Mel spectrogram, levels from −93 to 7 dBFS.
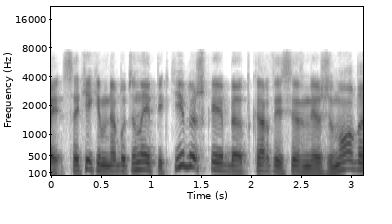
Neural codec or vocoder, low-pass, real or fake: autoencoder, 48 kHz, 32 numbers a frame, DAC-VAE, trained on Japanese speech; 7.2 kHz; fake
